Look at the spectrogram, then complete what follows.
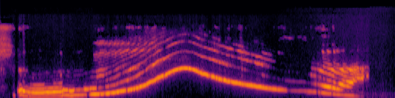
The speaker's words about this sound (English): one of them is sirens, and this will probably peek out or something or hurt your guys' ears and your micro in your headphones. But I'll hold my phone away from my face. Sirens go like this.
